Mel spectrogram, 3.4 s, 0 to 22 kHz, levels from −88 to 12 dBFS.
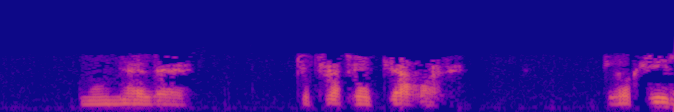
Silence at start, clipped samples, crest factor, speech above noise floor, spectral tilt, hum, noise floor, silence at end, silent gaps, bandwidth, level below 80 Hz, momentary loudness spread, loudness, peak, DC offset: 0.4 s; under 0.1%; 26 dB; 41 dB; -3 dB/octave; none; -72 dBFS; 0 s; none; 3.8 kHz; -80 dBFS; 17 LU; -33 LUFS; -8 dBFS; under 0.1%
